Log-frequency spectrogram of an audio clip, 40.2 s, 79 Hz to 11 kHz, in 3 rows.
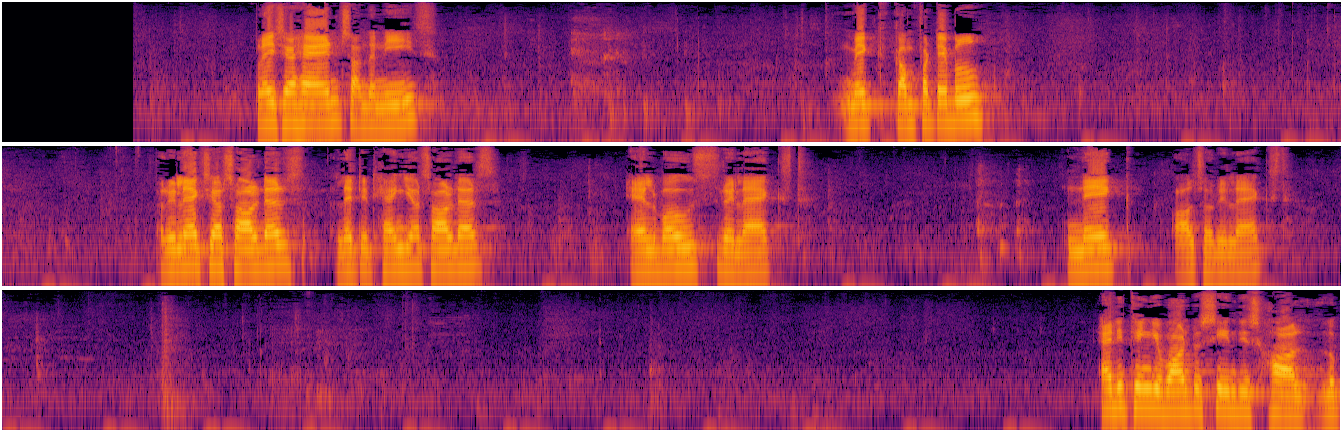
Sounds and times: Speech: 0:02.5 - 0:04.4, 0:08.4 - 0:10.0, 0:14.9 - 0:18.4, 0:19.6 - 0:21.6, 0:24.0 - 0:26.4, 0:37.8 - 0:40.1.

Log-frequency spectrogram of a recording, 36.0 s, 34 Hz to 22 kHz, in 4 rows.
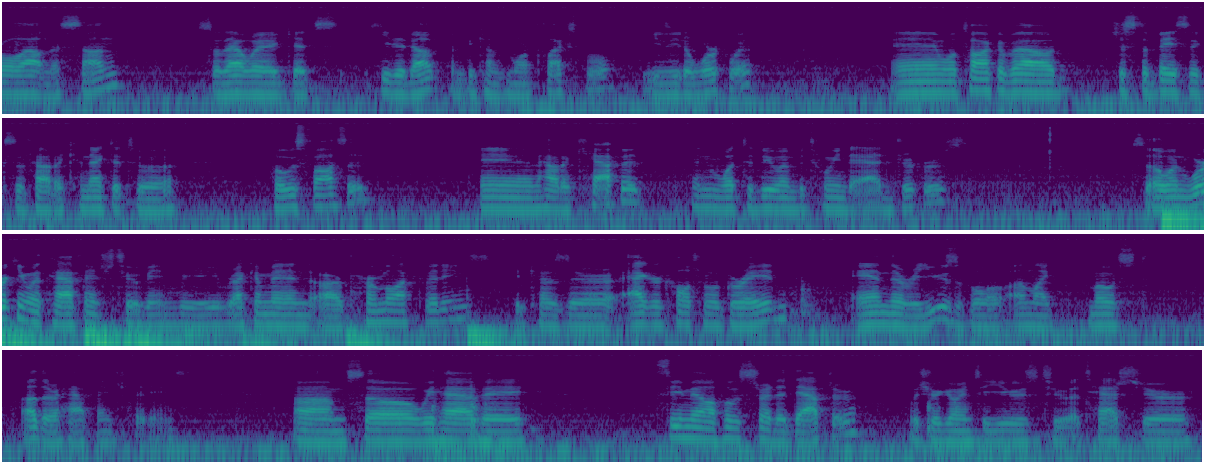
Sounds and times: Speech: 0:00.0 - 0:05.7, 0:06.7 - 0:10.4, 0:11.0 - 0:11.8, 0:12.6 - 0:16.3, 0:17.5 - 0:28.5, 0:29.2 - 0:31.0, 0:32.0 - 0:36.0.

